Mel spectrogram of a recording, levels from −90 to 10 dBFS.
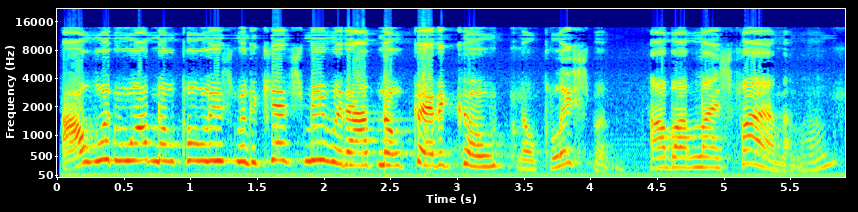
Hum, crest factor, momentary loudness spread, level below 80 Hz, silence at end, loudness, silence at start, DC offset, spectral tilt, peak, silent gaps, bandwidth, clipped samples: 60 Hz at -40 dBFS; 10 dB; 12 LU; -38 dBFS; 0 s; -10 LUFS; 0.05 s; 0.1%; -1.5 dB/octave; 0 dBFS; none; over 20 kHz; 0.6%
